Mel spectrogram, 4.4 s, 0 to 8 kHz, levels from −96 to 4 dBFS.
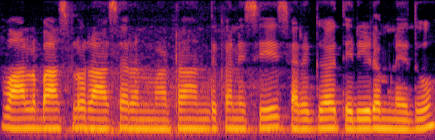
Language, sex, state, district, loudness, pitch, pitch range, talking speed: Telugu, female, Andhra Pradesh, Manyam, -16 LUFS, 165 Hz, 160-170 Hz, 110 wpm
